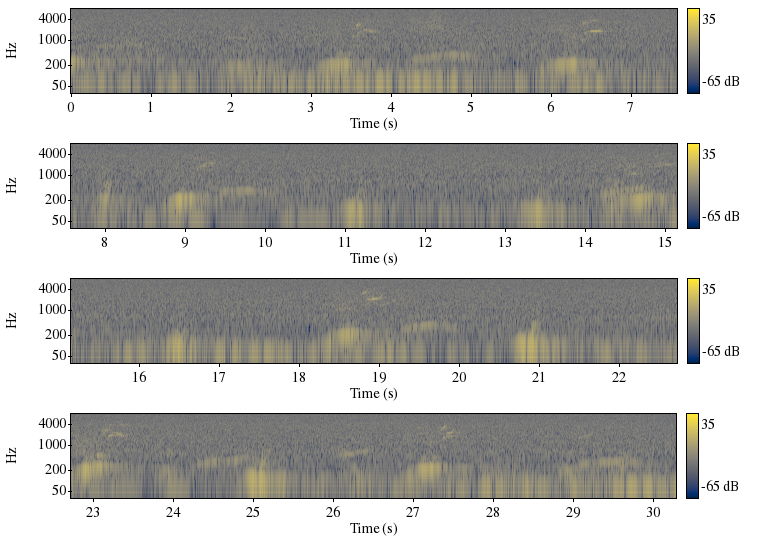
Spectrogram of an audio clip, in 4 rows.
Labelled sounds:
3.6	3.9	humpback whale, 1.7 to 2.0 kHz
6.4	6.7	humpback whale, 1.5 to 2.0 kHz
14.9	15.1	humpback whale, 1.7 to 2.3 kHz
18.8	19.1	humpback whale, 1.9 to 2.8 kHz
23.2	23.5	humpback whale, 1.8 to 2.4 kHz

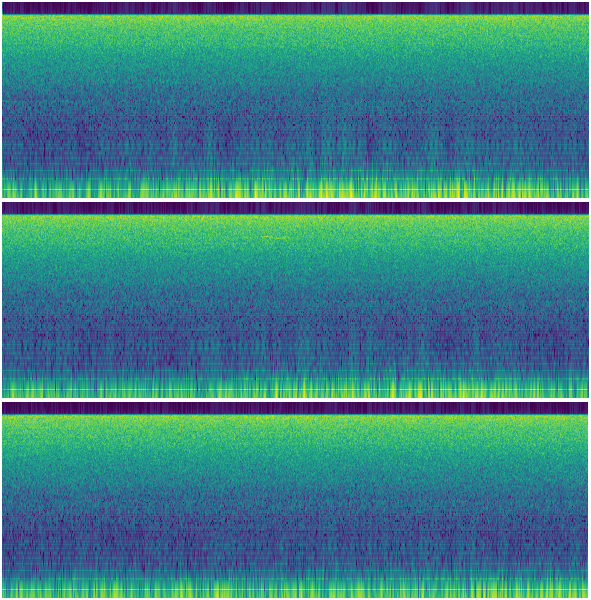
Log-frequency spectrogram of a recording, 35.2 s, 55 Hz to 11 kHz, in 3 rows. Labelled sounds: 17.2	17.5	Pacific white-sided dolphin, 4.0 to 4.3 kHz

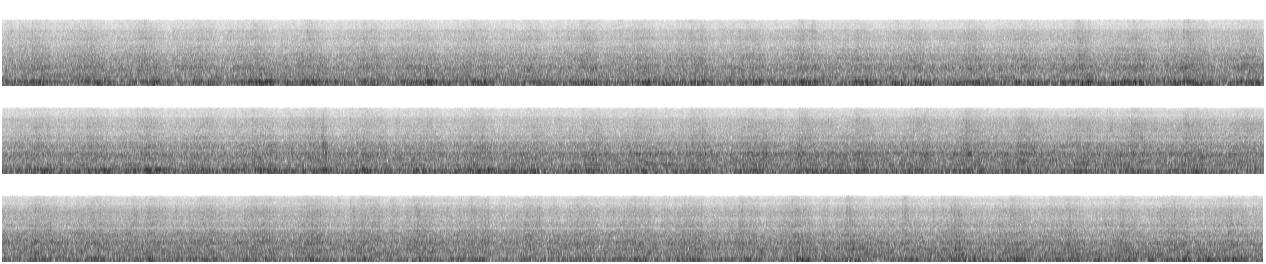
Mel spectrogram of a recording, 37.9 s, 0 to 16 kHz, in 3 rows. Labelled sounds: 22.9	27.9	vessel noise, 0 to 8.0 kHz

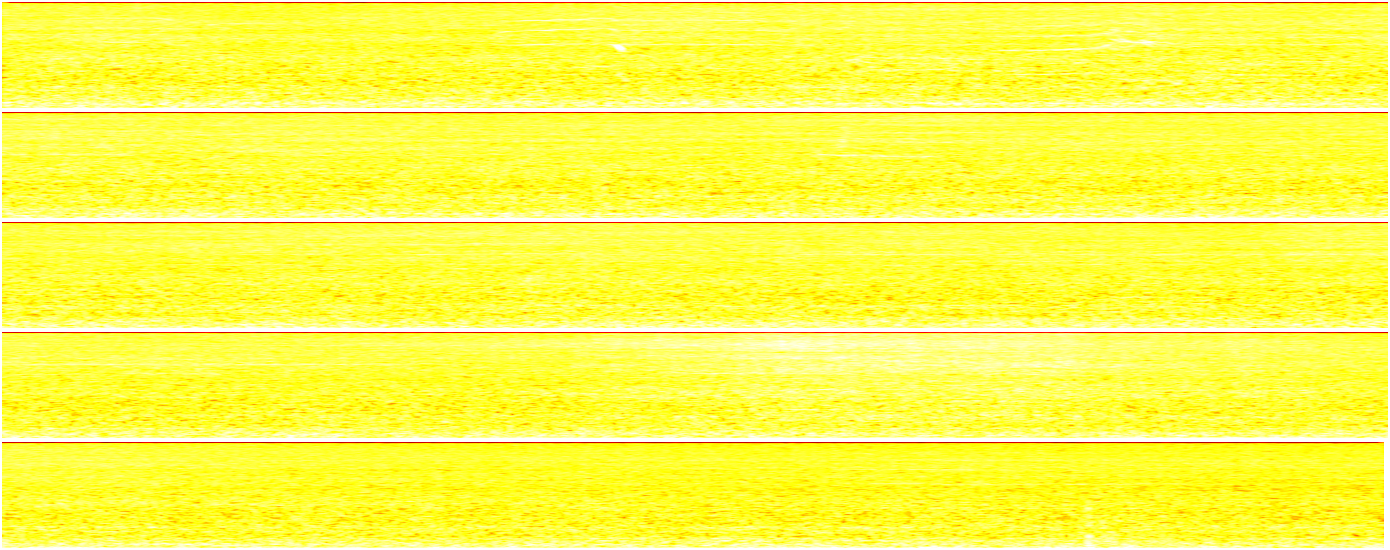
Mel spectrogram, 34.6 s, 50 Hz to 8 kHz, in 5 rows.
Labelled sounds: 2.4	3.9	killer whale, southern resident, 1.3 to 6.0 kHz
4.9	5.9	killer whale, southern resident, 1.0 to 5.1 kHz
11.0	11.6	killer whale, southern resident, 2.2 to 3.2 kHz

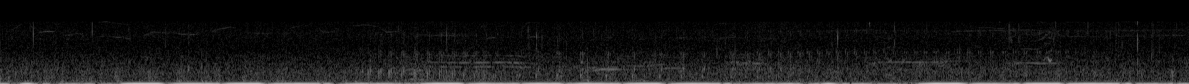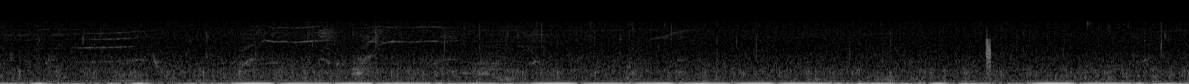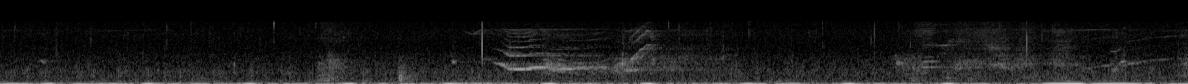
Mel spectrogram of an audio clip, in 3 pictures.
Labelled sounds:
0.4	5.0	killer whale, southern resident, whistle, 3.1 to 8.0 kHz
4.3	5.4	killer whale, southern resident, J pod, call S04, 0.58 to 1.8 kHz
5.3	5.5	killer whale, southern resident, whistle, 3.4 to 3.9 kHz
7.1	7.4	killer whale, southern resident, whistle, 2.9 to 7.1 kHz
10.7	12.5	killer whale, southern resident, whistle, 3.4 to 8.0 kHz
14.2	16.5	killer whale, southern resident, 0.25 to 8.0 kHz
18.4	18.8	killer whale, southern resident, whistle, 3.0 to 5.0 kHz
19.1	23.2	vessel noise, 0 to 8.0 kHz
23.4	24.3	killer whale, southern resident, L pod, call S19, 0.32 to 5.2 kHz
29.9	30.7	killer whale, southern resident, 0.40 to 8.0 kHz
34.3	35.6	killer whale, southern resident, 0.35 to 8.0 kHz

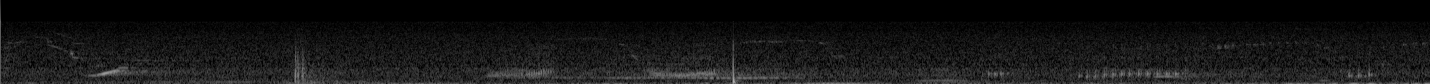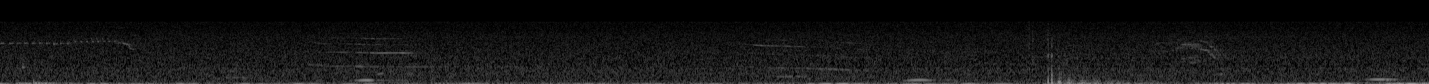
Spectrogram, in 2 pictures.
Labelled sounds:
7.4	7.7	humpback whale, 2.6 to 3.0 kHz
12.1	12.4	humpback whale, 2.0 to 2.5 kHz
15.2	15.5	humpback whale, 2.8 to 3.0 kHz
17.4	18.4	humpback whale, 1.6 to 3.4 kHz
21.7	22.4	humpback whale, 2.2 to 2.6 kHz
26.1	26.3	humpback whale, 2.0 to 2.6 kHz

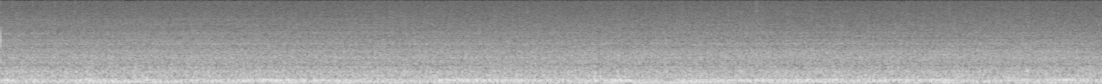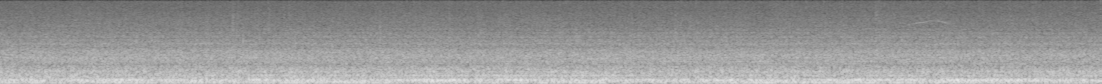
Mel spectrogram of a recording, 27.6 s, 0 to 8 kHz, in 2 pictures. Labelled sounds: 25.2	25.6	killer whale, southern resident, 3.5 to 3.9 kHz

